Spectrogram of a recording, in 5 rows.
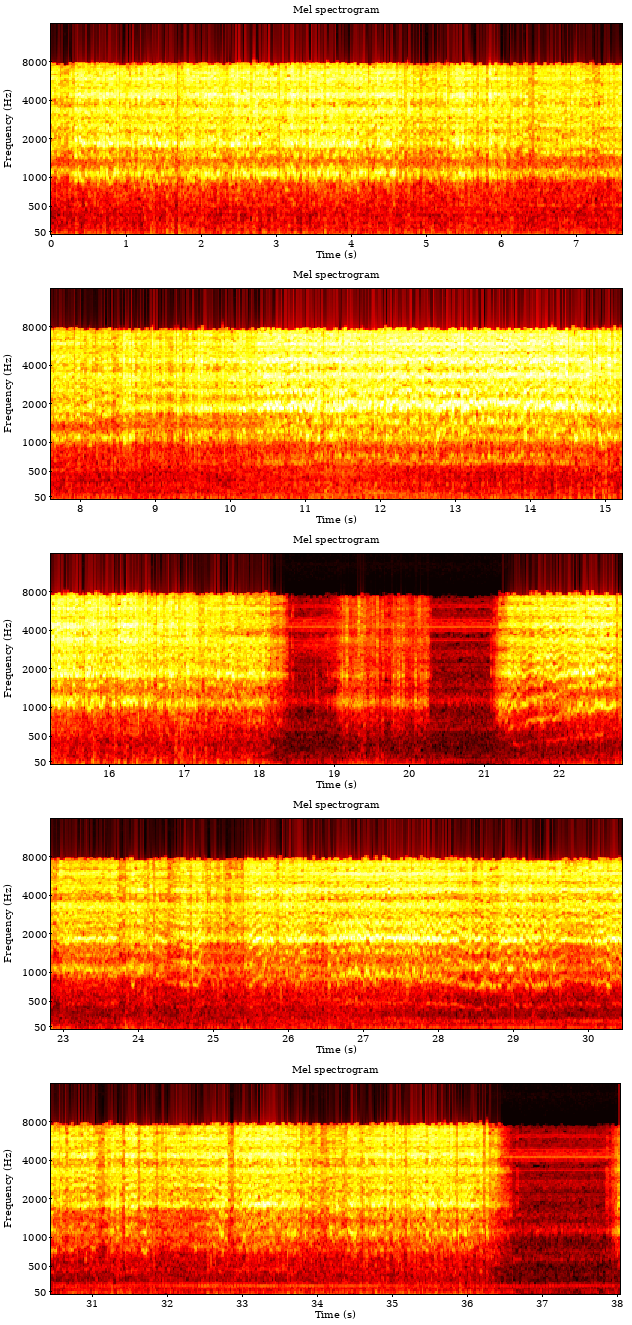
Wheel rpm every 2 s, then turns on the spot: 150, 150, 140, 140, 150, 160, 160, 150, 140, 30, 40, 130, 120, 120, 110, 110, 110, 110, 30.
18-20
